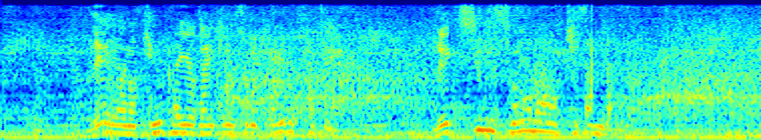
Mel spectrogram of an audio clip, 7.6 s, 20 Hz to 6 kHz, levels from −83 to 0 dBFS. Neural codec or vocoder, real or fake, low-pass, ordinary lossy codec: codec, 44.1 kHz, 3.4 kbps, Pupu-Codec; fake; 5.4 kHz; none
